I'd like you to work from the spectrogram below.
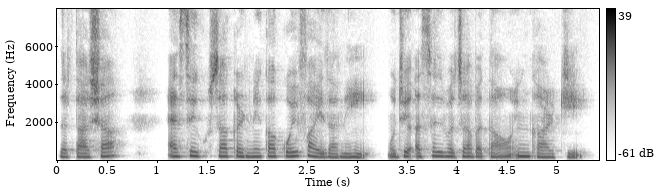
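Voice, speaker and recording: A woman narrator voicing a calm, caring young woman who coaxes her upset friend, in a storybook reading. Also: medium pitch, measured pace, creaky. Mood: coaxing. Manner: gentle coaxing.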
